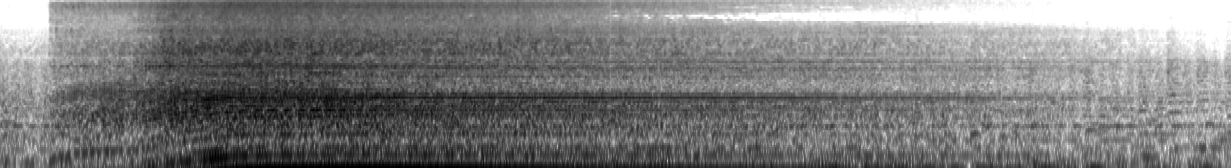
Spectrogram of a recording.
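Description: Ultralight aircraft's propeller engine throttling up to full power for the takeoff roll, heard inside the cockpit. Its pitch rises over the first two seconds, then it runs steadily and grows gradually quieter over the second half.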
